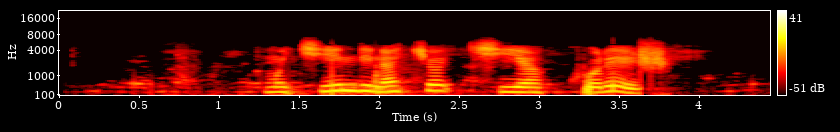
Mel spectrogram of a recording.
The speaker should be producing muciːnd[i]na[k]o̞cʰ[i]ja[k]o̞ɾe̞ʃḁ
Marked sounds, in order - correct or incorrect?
correct, incorrect: c, correct, incorrect: kʰ

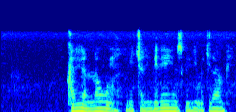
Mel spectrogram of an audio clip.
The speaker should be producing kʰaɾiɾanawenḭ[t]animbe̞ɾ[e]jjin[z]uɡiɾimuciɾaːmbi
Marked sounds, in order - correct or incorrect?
incorrect: t͡ʃ, correct, correct

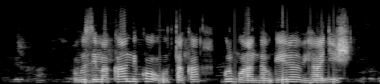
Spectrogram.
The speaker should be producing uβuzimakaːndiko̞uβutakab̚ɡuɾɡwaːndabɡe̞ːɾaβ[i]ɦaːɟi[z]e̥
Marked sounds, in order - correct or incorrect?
correct, incorrect: ʒ

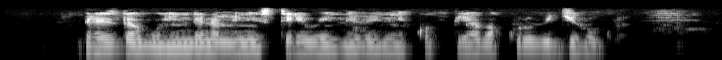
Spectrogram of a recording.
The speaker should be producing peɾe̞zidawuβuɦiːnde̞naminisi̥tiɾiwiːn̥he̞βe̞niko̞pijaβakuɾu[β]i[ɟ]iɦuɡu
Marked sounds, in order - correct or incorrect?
correct, correct

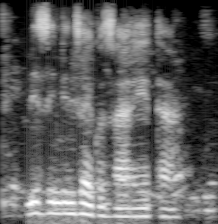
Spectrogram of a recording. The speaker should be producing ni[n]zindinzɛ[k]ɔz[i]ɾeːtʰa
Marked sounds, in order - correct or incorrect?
incorrect: none, correct, incorrect: a

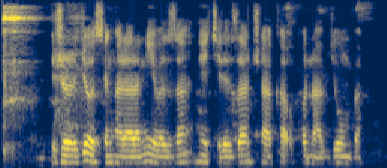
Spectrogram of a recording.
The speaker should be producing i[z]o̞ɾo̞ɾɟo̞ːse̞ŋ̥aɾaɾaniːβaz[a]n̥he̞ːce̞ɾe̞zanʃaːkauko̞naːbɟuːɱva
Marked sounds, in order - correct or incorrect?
incorrect: ʒ, correct

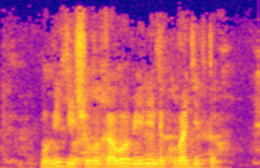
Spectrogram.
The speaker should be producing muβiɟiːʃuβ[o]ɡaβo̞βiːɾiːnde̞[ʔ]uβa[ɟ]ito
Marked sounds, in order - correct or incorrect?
incorrect: u, incorrect: k, correct

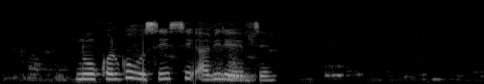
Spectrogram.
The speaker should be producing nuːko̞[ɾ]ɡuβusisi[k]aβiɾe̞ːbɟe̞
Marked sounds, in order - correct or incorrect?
correct, incorrect: ʔ

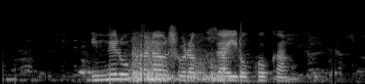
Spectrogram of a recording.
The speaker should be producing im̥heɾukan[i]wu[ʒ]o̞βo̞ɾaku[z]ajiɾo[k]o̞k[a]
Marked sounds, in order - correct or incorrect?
incorrect: a, incorrect: ʃ, correct, correct, correct

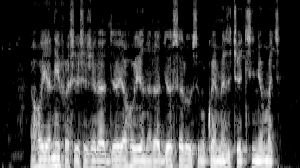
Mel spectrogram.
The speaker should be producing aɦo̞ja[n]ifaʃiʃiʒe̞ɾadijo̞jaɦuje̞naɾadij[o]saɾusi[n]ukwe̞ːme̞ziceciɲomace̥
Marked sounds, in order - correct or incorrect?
correct, correct, incorrect: m

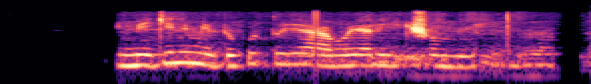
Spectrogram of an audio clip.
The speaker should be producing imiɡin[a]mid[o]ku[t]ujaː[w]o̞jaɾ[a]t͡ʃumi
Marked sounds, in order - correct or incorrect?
incorrect: i, incorrect: u, correct, incorrect: β, incorrect: i

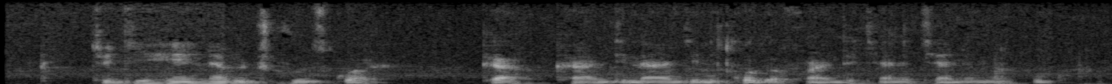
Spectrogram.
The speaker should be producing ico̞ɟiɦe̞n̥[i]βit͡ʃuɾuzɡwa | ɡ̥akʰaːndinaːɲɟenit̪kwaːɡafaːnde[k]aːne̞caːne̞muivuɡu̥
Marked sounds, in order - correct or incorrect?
incorrect: a, incorrect: c

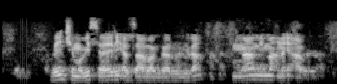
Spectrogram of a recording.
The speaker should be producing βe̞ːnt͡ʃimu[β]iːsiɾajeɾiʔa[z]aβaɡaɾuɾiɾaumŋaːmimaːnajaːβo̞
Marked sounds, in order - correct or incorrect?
correct, correct

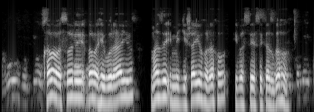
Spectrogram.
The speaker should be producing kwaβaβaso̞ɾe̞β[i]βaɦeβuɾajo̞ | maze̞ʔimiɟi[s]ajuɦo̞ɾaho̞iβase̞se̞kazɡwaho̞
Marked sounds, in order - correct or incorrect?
incorrect: a, incorrect: ʃ

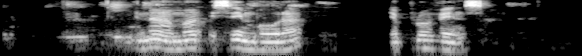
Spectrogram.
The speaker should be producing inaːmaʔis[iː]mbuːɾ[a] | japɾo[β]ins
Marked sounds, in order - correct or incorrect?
correct, correct, incorrect: v

